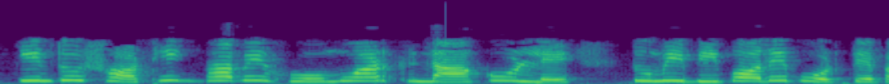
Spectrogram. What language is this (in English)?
Bangla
